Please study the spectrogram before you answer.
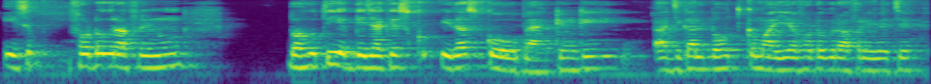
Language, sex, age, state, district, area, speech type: Punjabi, male, 18-30, Punjab, Hoshiarpur, rural, spontaneous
